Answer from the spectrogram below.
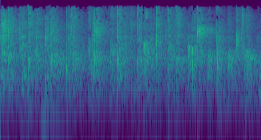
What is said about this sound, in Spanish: mi papá, que también nos ha acompañado en la guitarra. Un aplauso también para mi papá.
